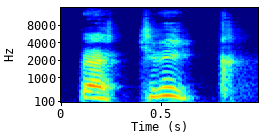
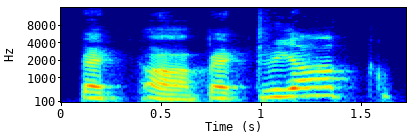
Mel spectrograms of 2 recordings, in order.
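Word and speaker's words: patriarch: पैट्रिक पैट्रिक sorry पेट्रियाक।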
